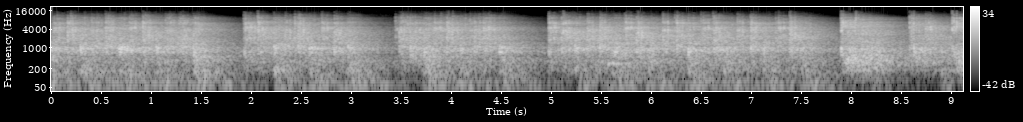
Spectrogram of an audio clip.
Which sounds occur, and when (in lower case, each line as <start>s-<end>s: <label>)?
0.0s-1.6s: tap dance
0.0s-9.1s: background noise
1.9s-3.2s: tap dance
3.4s-4.7s: tap dance
4.9s-7.7s: tap dance
5.5s-5.7s: human voice
7.9s-9.1s: tap dance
